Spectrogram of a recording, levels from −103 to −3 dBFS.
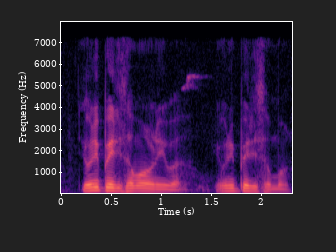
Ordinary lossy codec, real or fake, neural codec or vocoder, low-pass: MP3, 64 kbps; real; none; 7.2 kHz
